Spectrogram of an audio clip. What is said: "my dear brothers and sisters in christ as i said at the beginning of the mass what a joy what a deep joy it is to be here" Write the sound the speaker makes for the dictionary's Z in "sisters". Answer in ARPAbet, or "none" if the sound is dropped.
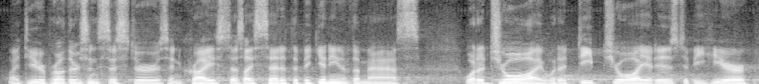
Z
